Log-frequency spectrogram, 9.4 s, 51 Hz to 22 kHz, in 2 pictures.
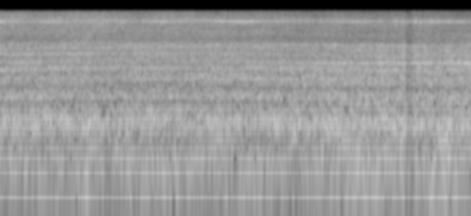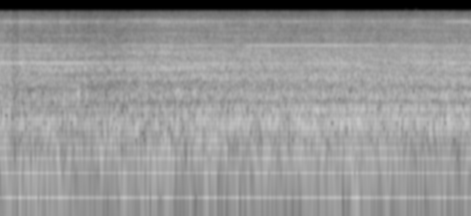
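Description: Radio-controlled scale model of an Aérospatiale SA-315B Lama helicopter hovering low, its turbine giving a steady high whine over the rotor noise.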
